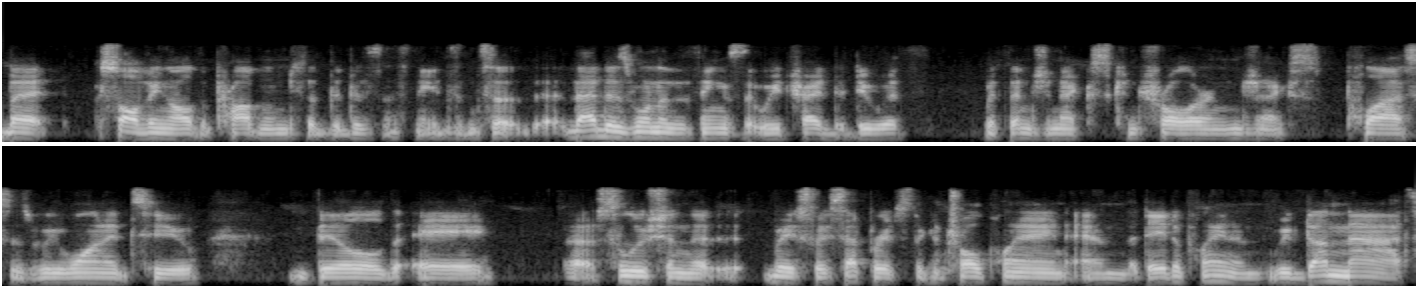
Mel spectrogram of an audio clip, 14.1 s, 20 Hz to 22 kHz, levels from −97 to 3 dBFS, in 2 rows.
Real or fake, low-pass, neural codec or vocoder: real; 7.2 kHz; none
